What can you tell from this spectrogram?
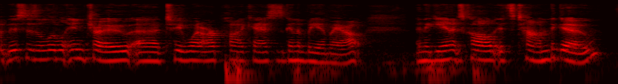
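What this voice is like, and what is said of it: Mississippi Southern American accent. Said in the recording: “I am from Mississippi, as you can tell by my accent.”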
